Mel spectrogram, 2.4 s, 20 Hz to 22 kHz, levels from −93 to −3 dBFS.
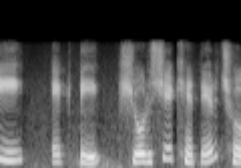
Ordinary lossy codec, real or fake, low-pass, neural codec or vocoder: none; fake; none; codec, 16 kHz, 1 kbps, X-Codec, WavLM features, trained on Multilingual LibriSpeech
